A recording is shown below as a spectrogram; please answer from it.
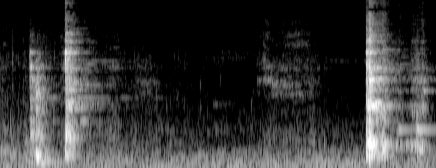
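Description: A lid goes onto a pot of potato and pointed gourd curry, giving two quick metallic clinks and then one louder clank a few seconds later, close and alone in a quiet kitchen.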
